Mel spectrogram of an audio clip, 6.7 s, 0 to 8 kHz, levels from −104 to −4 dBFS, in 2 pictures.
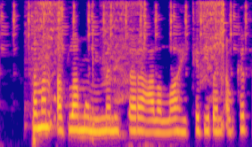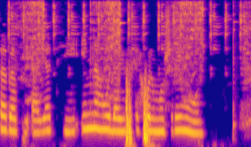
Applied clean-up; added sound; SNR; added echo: classical method Wiener filter.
